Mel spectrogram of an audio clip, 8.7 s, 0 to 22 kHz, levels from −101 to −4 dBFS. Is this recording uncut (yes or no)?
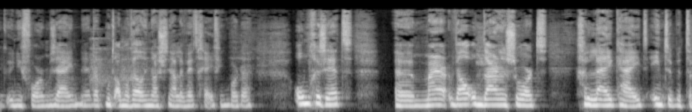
yes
